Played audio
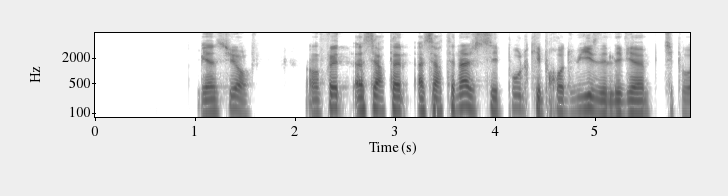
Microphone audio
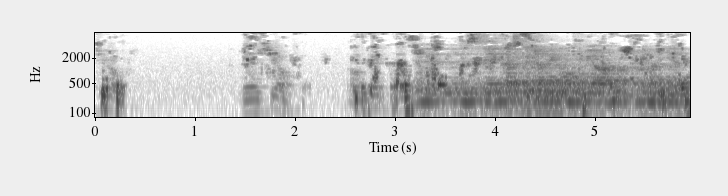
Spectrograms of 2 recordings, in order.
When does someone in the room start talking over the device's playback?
3.2 s

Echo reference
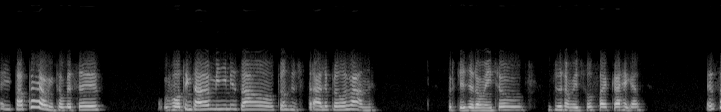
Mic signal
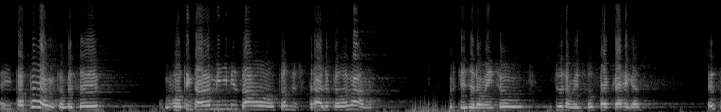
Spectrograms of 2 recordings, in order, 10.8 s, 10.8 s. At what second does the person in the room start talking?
none

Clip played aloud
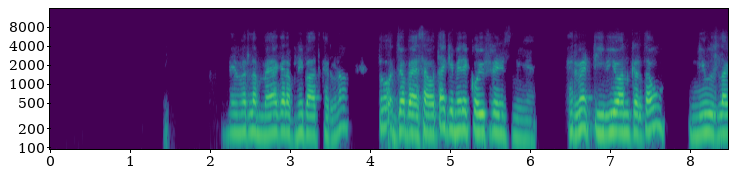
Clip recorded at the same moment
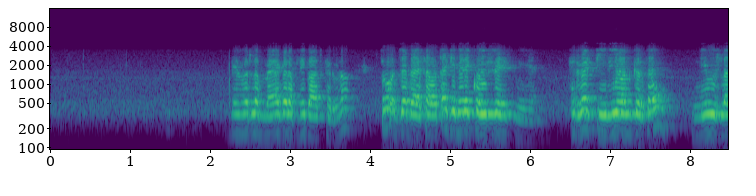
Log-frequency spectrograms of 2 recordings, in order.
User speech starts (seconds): none

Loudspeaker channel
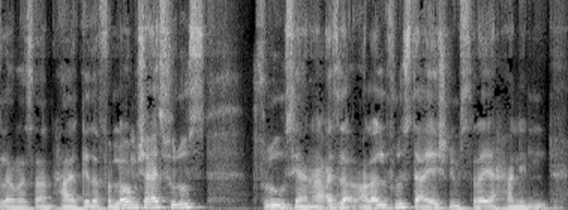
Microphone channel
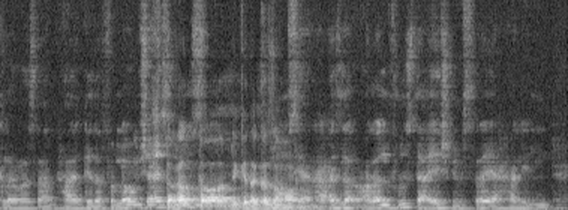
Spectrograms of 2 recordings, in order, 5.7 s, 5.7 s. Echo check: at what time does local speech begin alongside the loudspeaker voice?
1.5 s

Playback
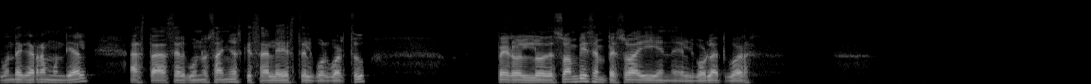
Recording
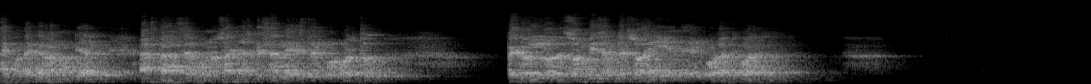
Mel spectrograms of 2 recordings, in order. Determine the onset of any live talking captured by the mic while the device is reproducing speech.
none

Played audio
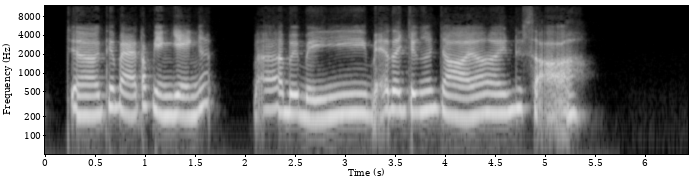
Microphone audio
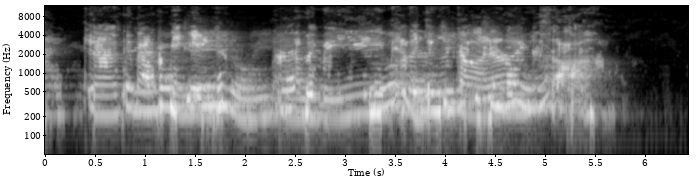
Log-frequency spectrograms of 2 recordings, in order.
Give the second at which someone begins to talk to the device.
0.8 s

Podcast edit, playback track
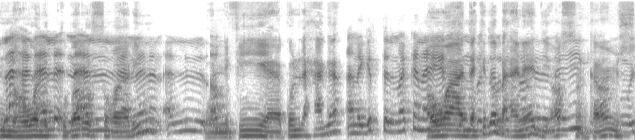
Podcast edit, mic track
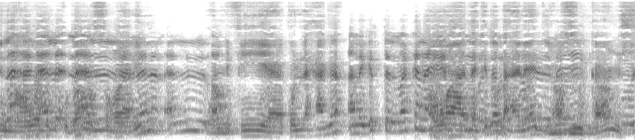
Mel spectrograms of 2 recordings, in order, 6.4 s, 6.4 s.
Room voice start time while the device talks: 5.4 s

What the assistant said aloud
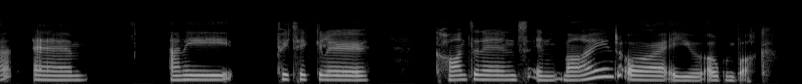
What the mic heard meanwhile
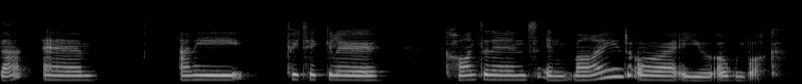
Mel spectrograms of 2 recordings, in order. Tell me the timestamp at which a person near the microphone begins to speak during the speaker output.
none

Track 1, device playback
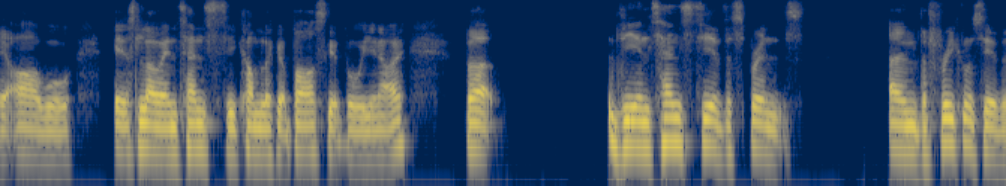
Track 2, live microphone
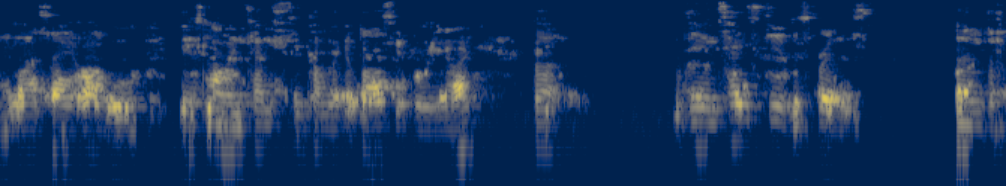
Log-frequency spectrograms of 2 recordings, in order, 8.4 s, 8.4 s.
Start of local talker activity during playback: none

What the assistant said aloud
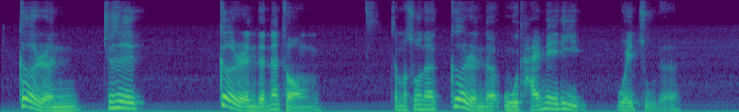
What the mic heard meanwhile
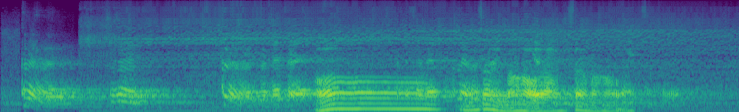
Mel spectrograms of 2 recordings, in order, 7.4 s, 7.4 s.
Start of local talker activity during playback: 3.1 s

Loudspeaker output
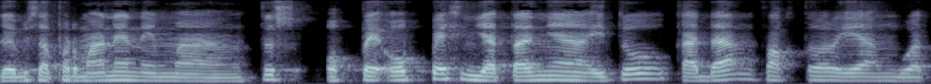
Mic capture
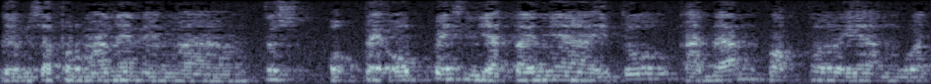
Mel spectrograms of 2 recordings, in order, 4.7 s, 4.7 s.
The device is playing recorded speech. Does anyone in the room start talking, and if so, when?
none

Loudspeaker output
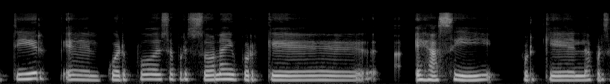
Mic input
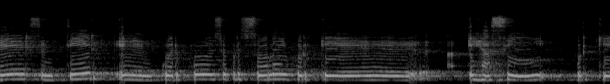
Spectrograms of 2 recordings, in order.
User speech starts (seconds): none

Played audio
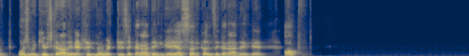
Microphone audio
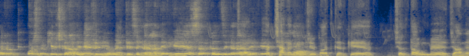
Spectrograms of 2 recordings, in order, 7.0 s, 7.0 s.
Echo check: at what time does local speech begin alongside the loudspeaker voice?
1.2 s

